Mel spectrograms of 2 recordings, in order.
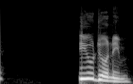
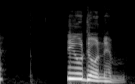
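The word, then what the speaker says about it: pseudonym: इसका मतलब होता है नकली, बट इसका करेक्ट प्रोनाउंसिएशन होता है स्यूडोनिम। पी साइलेंट होता है, स्यूडोनिम।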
